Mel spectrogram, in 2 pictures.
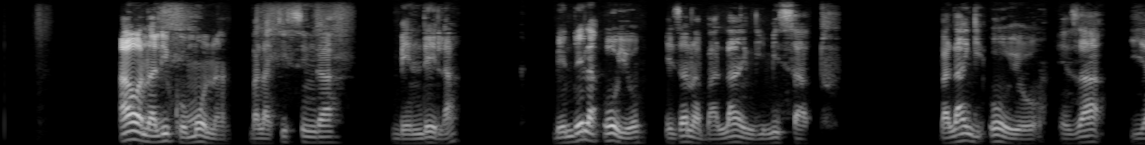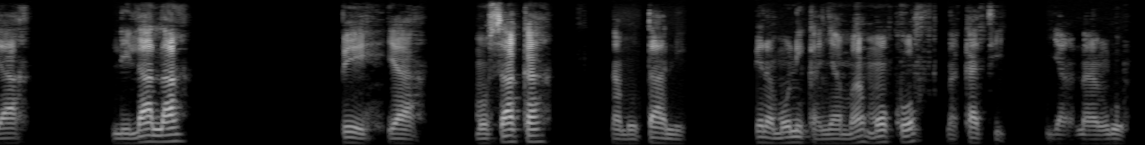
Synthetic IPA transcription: a˦wa˦na˨li˦ko˨mɔ˦na˨ | ba˨la˨ki˦si˦ŋɡa˦ | be˨nde˦la˨ | be˨nde˦la˨ʔo˦jo˦ | e˨za˦na˨ba˨la˦ŋɡi˨mi˦sa˦tu̥˨ | ba˨la˦ŋɡi˨ʔo˦jo˨ | e˨za˦ | ja˨ | li˨la˦la˦ | pe˦ja˨ | mo˨sa˦ka˦ | na˨mo˨ta˦ni˨ | pe˦na˨mɔ˦ni˦ka˨ɲa˨ma˦mɔ˦kɔ˦ | na˨ka˦tʰi˨ | ja˨na˨a˨ŋɡo˦

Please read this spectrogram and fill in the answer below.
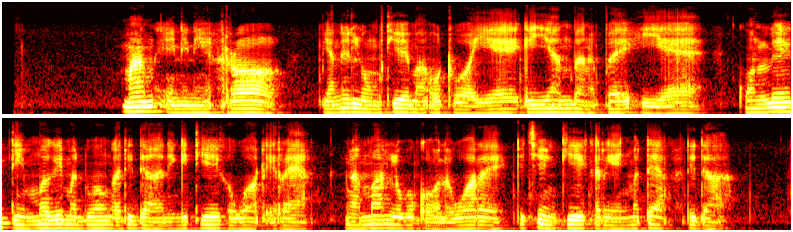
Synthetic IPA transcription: ma˦ne˨ni˨ni˨a˨ɾɔ˦ | pjɛ˨nːɛ˦lu˨mtje˦ma˨ʔo˦twɔ˨i˨jɛ˦ɡɪ˦jɛ˦nbɛ˦nɛ˨pɛ˦i˨jɛ˦kʊ˨nle˦ti˨mːɐ˦ɡi˦mɐ˦dwo˦ŋa˨di˦da˨ni˨ɡi˦tje˦ka˨wɔ˨tɪ̰˨ɾɛ˨k̚ŋa˨tma˦nlʊ˦bo˦kɔ˨la˨wɔ˦ɾɛ˦ki˦t͡ʃi˦ŋtje˦ka˨ɾje˨ɲmɐ˦tɛ˦ka˨di˦da˨

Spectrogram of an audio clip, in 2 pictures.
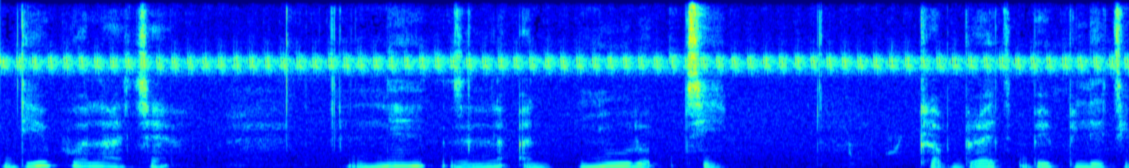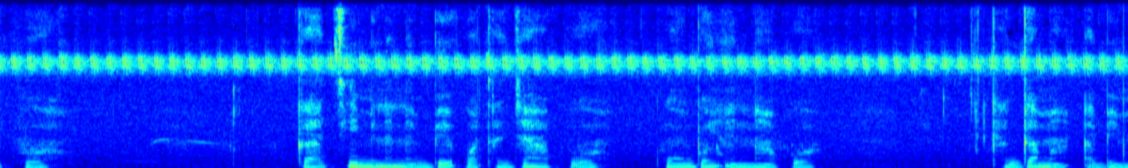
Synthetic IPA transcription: di˨e˦pʰʊ˦ɔ˦la˦a˨t͡ɕʰɛ˦˨ | nɪ̃˦nzɪ̃˨n˦la˦ʔa˨ɲu˦ɾo˨tʰi˦ | kʰa˨pbɾɛ˦˨tbɛ˦pʰi˨le˦tʰi˨pʰʊ˦ɔ˦ | kʰa˨tʰi˦mĩ˨nã˦nã˨bɛ˦wɔ˨tʰa˨d͡ʑaː˦˨pʰʊ˦ɔ˦kʰʊ̃˦bɔ̃˦nɪ˨nã˦˨pʰʊ˦ɔ˦ | kʰa˨ɡa˦mã˨a̰˨bĩ˨m˦

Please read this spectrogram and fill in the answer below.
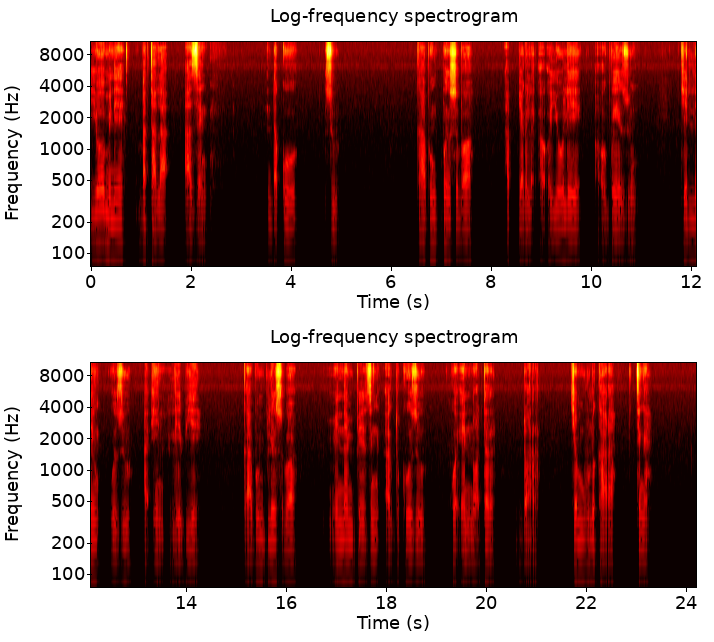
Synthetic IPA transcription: jo˦mɪ˨nɪ˦ba˦ta˨la˦ | a˨zɪ˨ŋ | da˨ko˦ | z̥u˦ | ka̰˨bʊ˦nk͡pʊ˦nsʊ̰˨bɔ˦ | a˨pɛ̰˨ɡlɪ˨ʔa̰˨ʔo̰˨joː˦leː˦ | a˨ʔʊ̰˨ɡ͡bɛ˦˨zu˦˨ | t͡ʃɛ˦le˦ŋ | o˨zu˦ | a̰˨ʔɪ˨nlḛ˨bi˦je˦ | ka̰ː˨bʊ˦nbi˦le˦sʊ˨ba˦ | mɪ̰˦nːa˦mbḛ˨zɪ˦ŋa˨dʊ˨ko˦zu˦˨ | ko˦ʔɪ˨nnɔ̰˨ʔtɨ˦ɾ | dɔ˨ɾ | t͡ʃɛ˦mbu˦lʊ˦kaː˨ɾa˦ | tɪ˦ŋa˨

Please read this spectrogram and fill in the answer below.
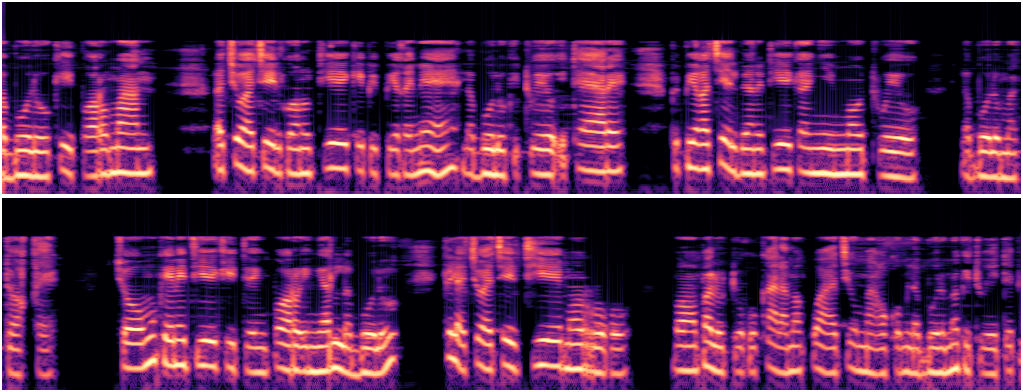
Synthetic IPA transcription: la˨bo˨lo˨kiː˦˨pɔ˨ɾɔ˦ma˦n | lʔa˨t͡ʃɔ˦a˨t͡ʃe˦˨lkɔ˨no˨tje˦ki˦pi˨pɪ˨ke˨nɛ˦la˨bo˨lo˨ki˨twe˨jo˨ʔḭ˨tɛ˦ɾɛ˦pi˨pi˨ka˨t͡ʃe˦˨lbɛ˨ne˨tje˦ka˦ɲi˦mːa˦o˦twe˨jo˨ | la˨bo˨lo˨ma˨tɔ˨kːɛ˨ | t͡ʃɔ˨mu˦ke˦ne˦tje˦kiː˦˨te˨ŋpɔ˦ɾɔ˨i˨ŋɛ˨tla˨bo˨lo˨ke˦la˨t͡ʃɔ˦a˨t͡ʃe˦˨ltje˦ma˦o˦ɾwo˨ko˨ | bɔ˨ŋɔ˨pa˦lo˨tu˨ko˨ka˦˨la˨ma˦kwa˦˨t͡ʃje˦o˨ma˨kɔ˨ko˨mla˨bo˨lo˨mɐ˦ki˨twe˨ji˨tɛ˦p

